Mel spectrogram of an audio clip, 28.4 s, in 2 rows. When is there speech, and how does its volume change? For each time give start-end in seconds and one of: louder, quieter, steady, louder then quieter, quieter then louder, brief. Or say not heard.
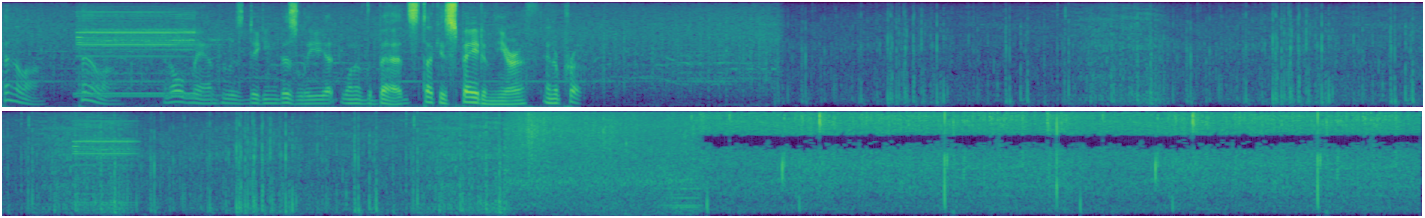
0.0-5.8 louder.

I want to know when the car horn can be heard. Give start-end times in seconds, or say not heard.
0.7-2.4, 14.9-15.7.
